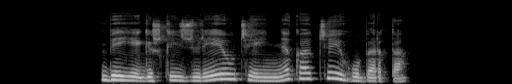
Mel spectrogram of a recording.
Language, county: Lithuanian, Kaunas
